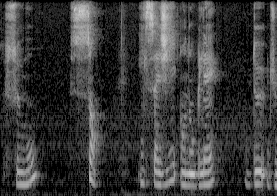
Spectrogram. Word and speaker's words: sang: Vous noterez donc qu'on ne prononce pas le G final. Ce G final nous donne cependant des indications sur la famille de mots, le champ lexical du mot sang.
